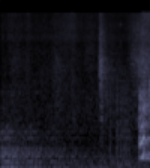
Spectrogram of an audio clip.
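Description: A man's amplified voice fading into the reverberation of a large hall, then low room tone with a faint tick, and his speech starting again near the end.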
